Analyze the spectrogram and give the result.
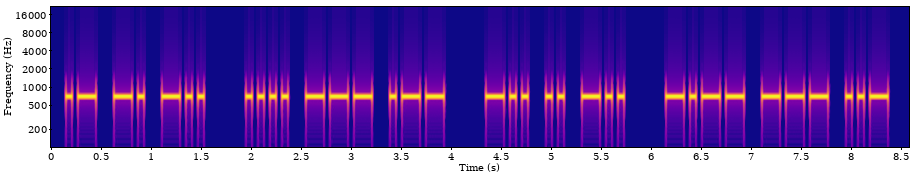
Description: Morse code, heard as a keyed tone, about 20 wpm, 700 Hz. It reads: AND HOW DID YOU
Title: Sentences from Top 200 Words 20wpm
